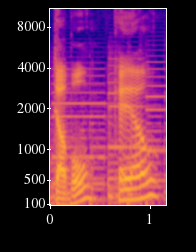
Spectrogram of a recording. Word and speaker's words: 2x KO: Even okay, even if the name was 2x KO, right? But it was pronounced double KO, right?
